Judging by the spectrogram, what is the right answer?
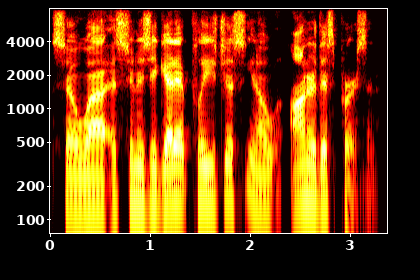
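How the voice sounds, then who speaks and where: Male podcast co-host, medium pitch, straight-faced and earnest, halting casual delivery, very dry recording. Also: steady tone, smooth, no room sound. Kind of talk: casual scripted-premise banter.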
